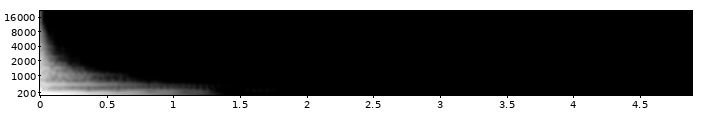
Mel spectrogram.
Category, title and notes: Music > Solo percussion
Hi Tom- Oneshots - 48- 10 inch by 8 inch Sonor Force 3007 Maple Rack
toms, oneshot, perc, beats, fill, beat, instrument, drum, tomdrum, kit, roll, tom, flam, percs, velocity, hitom, hi-tom, rimshot, percussion, drums, acoustic, studio, beatloop, drumkit, rim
